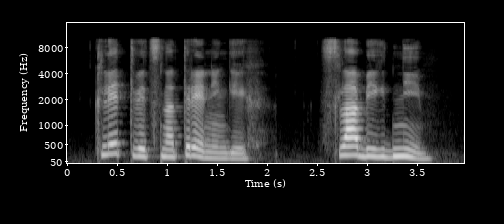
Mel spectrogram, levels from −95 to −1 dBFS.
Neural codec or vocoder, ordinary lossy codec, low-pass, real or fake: none; none; 9.9 kHz; real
